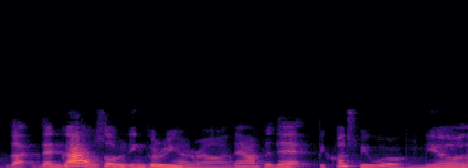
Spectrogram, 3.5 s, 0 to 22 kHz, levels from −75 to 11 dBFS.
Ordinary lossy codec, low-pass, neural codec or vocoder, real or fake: none; none; codec, 16 kHz, 0.8 kbps, ZipCodec; fake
